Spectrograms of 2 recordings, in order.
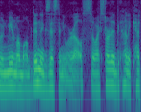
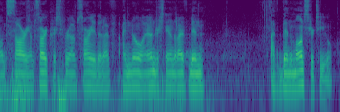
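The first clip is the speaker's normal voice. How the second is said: usual speaking voice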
